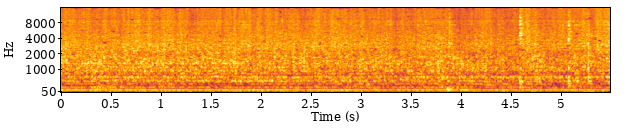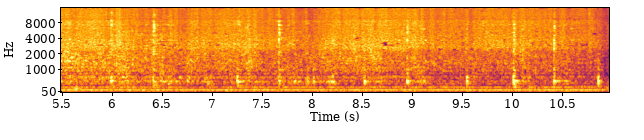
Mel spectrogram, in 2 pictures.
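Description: Spice masala of tomato, ginger-chilli paste and turmeric sizzling as it fries in a metal kadai, stirred and scraped with a metal spatula, with a few sharp clicks of the spatula against the pan in the second half.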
